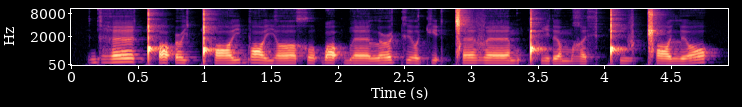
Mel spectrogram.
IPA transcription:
ɡʱɛːǃʼɒʔə˞j ǃʰɒːjbɒː jʌːxo ɓɒʔbɛː lə˞kʲoːkʲeʔ ǀɛv ɛːmǃʰi ɾʲɒmʁexǃʰiv ǁɒ lʲɔ

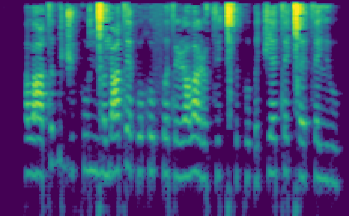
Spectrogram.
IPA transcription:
lˠɑtə ɡəd͡ʒyku ŋ͡ǀəjɑ tɛfʊχʷə fətɘ ɭəlˠɑɭʊt͡sy ǀʰɘkʊʔət͡ʃɛ tɛǀɛt͡sɛlʲu

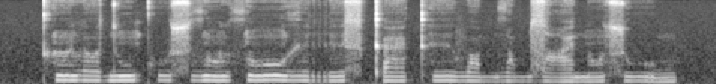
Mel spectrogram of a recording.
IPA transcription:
kʰə̃lʌ dũkʰus ðɔ̃lθɔ̃ɣɪ rɪskʼæ kʰɪβɒm ðˤʌmzˤænɔ̃ sum

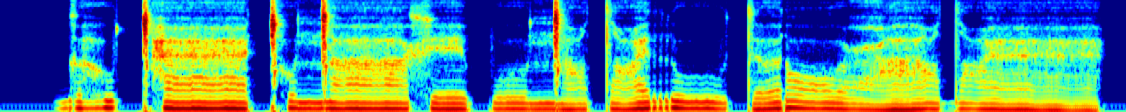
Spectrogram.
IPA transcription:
ɡəɦuǀʰæːǀʰʊ ŋ͡ǀaːxepʊː ŋ͡ǀatˤɛruː təɾɔːʊ̯ ʕaːdˤæː

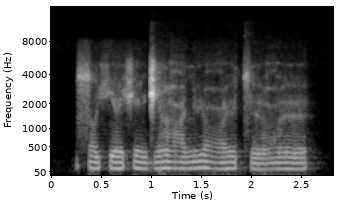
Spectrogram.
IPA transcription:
sɔçɛ̃ʃẽ d͡ʒã ʕəly ʕø t͡sœ̃ ʕœ̃

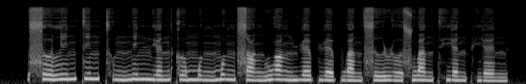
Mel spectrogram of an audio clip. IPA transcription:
sɤ˨˩li˨˦n t̪i˦nt̪ʰʊ˨˩ŋ n̪i˦nn̪jɛ˨˦nkɤ˨˦ mɤ˨˩ŋmɤ˥˨ŋ sɑ˨˩ŋlwɑ˥˨ŋ mɥɛ˦pɥɛ˨˦pwa˨˩nsɹ̩˨˦ ɻɤ˨˩ swa˥˨nt̪ʰjɛ˥˨npʰjɛ˨˩n

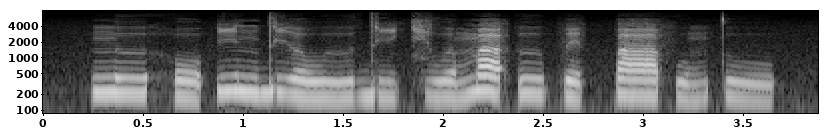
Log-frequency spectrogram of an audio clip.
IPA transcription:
nɯː˧ho˧˩ ʔi˧ndi˧˩ə̯ ʋɯː˩˧ di˧˩ t͡ɕu˩ə̯ma˥˨ʔɯː˧ pe˧˩t̚paː˧ fu˩˧mt̪uː˧˩

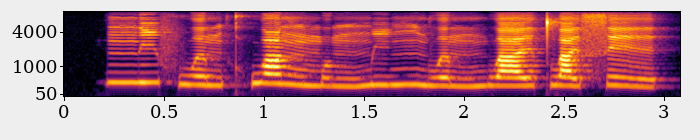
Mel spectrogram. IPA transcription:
n̪i˥fwə˨˩nkʰwɑ˥˩ŋ mʊ˨˩ŋ mi˧˥ŋn̪wə˨˩n mwa˧˥ɪ̯t̪wa˧ɪ̯se˥˩ɪ̯

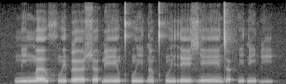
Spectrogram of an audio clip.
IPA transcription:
mĩŋ͡mɜː xʷẽɓœː ɬœɓẽːkʷʰĩː ɗãkʷʰĩreː ɮẽːdœ fĩɗĩɓi

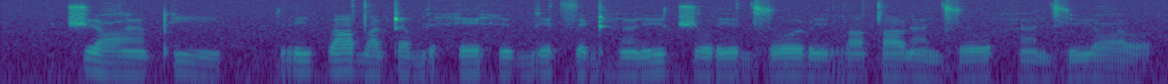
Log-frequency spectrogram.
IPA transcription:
t͡ʃʏʕã pʼi | pripodˤɐ ʈɐbɪhehy bɪt͡sɪ ɖʱœ̃ɾyt͡ʃo ɾɪ d͡zo ɽyrɐtˤeɽã d͡zo hãd͡zyʕɔ

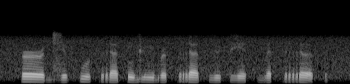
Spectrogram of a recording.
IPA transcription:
ə˞d͡zʏ puθrɜθŋɡymbə˞θ rɜθðyθɣeθbɛθ rəθ

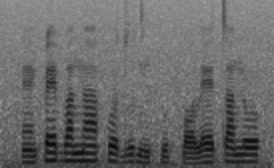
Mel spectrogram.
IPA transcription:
ɛ̃˨k͡pɛ˧ ba˦nã˦fo˦˨ du˧dĩ˨ k͡pu˨ k͡pɔ˨ lɛ˧ ta˦no˦

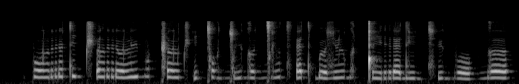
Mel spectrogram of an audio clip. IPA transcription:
polrɵ tiɡt͡ʃʼəlrɵ ly boǁɵl t͡ʃʼiǀoɡɡ͡ǀy ɡɵɡ͡ǀil t͡sʼɛtɓɵzylɡɵ ǃi rɛdiɡt͡sʼyɡbo | ɡə

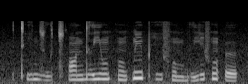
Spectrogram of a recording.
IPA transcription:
tʼi̤˧nzṳ˨ t͡sʼɔ̃˧ndə̤˦ jũ˧kũ˨k͡pĩ˦ pʰi̤˦fũ˨mbṳ˨ ji˦fũ˦ ʔɵ˨

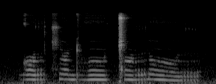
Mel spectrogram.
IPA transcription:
ɡɔrt͡ʃɔ̃ ɖʱõǁɔ̃r ɾõr

